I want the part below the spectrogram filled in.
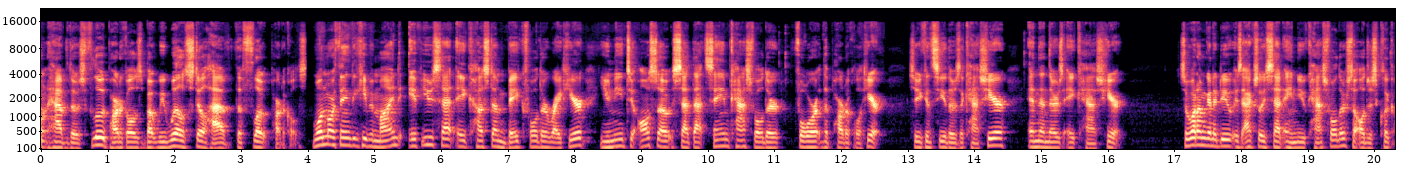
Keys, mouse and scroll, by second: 5.3 click, 11.0 click, 14.7 click, 15.6-19.6 scroll down 1, 20.2 click.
